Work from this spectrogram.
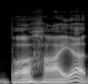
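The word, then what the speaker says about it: Bahia: but either way uh let's just look at it logically b-a-h-i-a okay so if I do that and I say that is it uh if you were a fifth grader in or a kindergartner and you were learning basic consonants and vowels valves vowels you would say bahaya that's what you would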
